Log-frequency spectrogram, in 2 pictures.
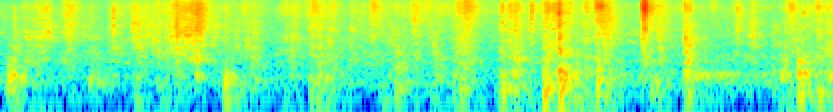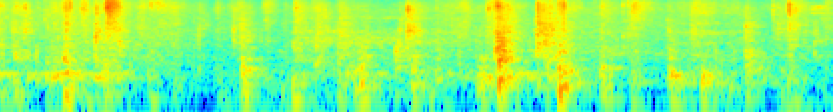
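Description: Belgian Shepherd Groenendael puppies playing rough: short dog vocal sounds, one held for about a second a little before the middle, over scuffling and many sharp little clicks and knocks.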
